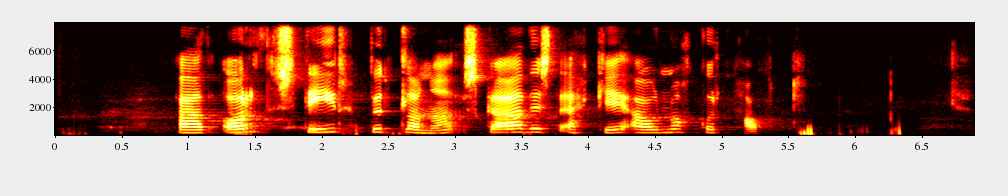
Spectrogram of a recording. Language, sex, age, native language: Icelandic, female, 50-59, Icelandic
